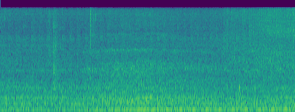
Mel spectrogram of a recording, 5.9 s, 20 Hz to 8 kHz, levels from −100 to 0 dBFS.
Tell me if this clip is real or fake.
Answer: real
